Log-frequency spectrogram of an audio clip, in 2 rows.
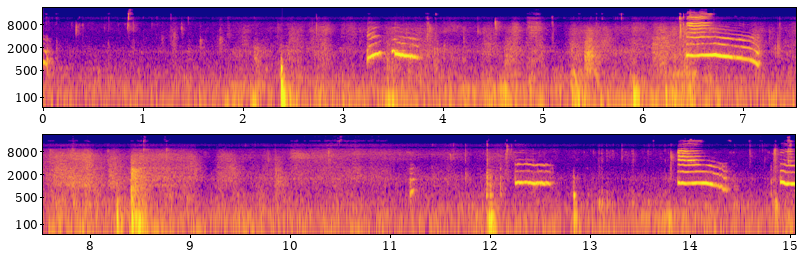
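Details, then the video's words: Kittens abandoned by their mother cat in 2022 meow loudly, calling for her. Five or so piercing, downward-sliding meows come at irregular intervals, some short and sharp, with occasional clicks and knocks between them. "The kittens meow loudly and call their mother cat"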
